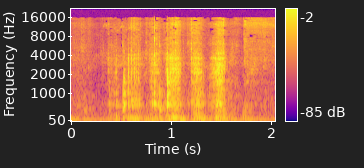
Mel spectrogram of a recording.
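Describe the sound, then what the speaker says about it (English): A small miniature hacksaw rasps along the body lines of an Ibanez Gio Goldtop guitar, giving several short, close scraping strokes in an uneven rhythm at a quiet level. "I've got this little miniature hacksaw."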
